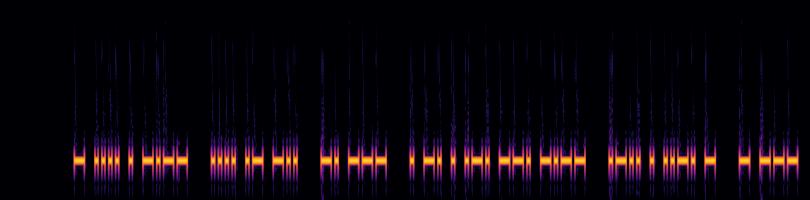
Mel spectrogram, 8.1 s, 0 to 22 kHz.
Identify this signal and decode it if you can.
Morse code, heard as a keyed tone, about 36 wpm, 700 Hz. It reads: THEY HAD NO ENERGY LEFT TO
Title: Sentences from Top 1000 Words - Review Part 6 - 35wpm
